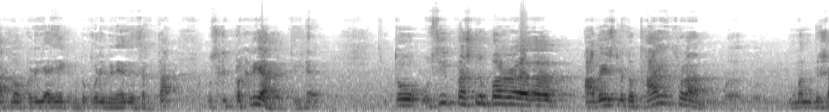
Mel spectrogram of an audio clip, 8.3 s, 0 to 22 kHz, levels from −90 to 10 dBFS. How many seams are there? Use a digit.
0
